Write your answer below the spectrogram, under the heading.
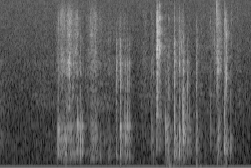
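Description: Light clatter of kitchen objects being handled on a worktop: short knocks and clinks in several small clusters.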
